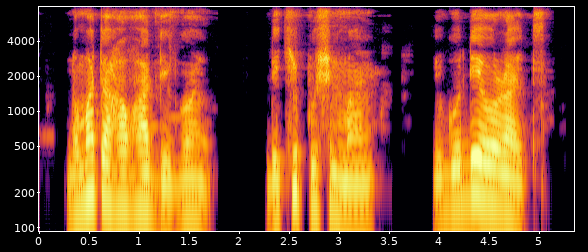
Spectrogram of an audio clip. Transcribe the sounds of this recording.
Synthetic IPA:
nõmataɦawɦaddeɡõɪ̃n | dekʰipʰːuʃĩŋmãn | deɡodeɔlɹaɪt

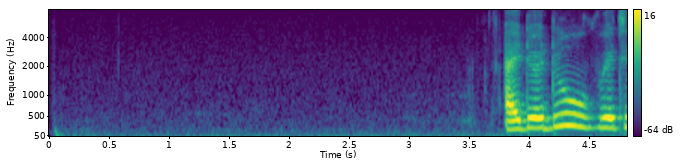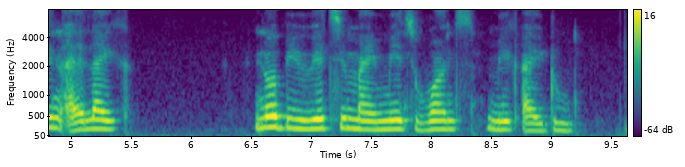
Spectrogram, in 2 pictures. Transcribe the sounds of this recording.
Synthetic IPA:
ajdoduwetĩnʔa̰jlaɪk | nobiwetʰĩnmajmetwɔ̃nsmekʰajdu

